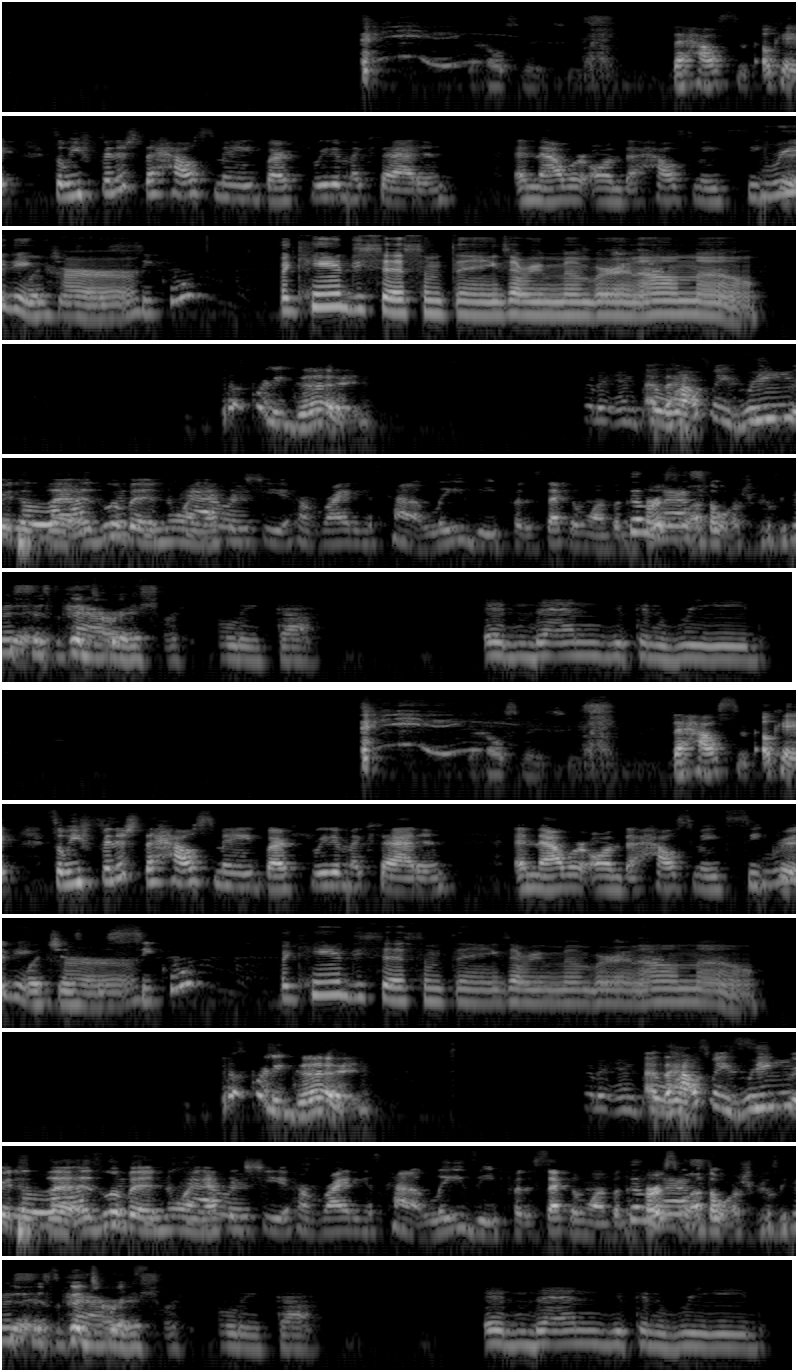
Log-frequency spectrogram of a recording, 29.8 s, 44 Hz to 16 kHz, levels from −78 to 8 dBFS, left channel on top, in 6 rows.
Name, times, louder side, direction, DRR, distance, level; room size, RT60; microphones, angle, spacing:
voice 1, 2.2-3.4 3.6-3.8 4.2-7.7 8.2-11.2 16.3-17.2 18.9-21.2 21.5-25.6, right 5 dB, 75° right, 0.9 m, -30 dB
voice 2, 9.7-10.8 11.7-14.6, left 8 dB, 60° left, 0.3 m, -30 dB
voice 3, 18.5-21.4 23.8-24.1 24.8-25.7 26.2-26.7 27.8-29.6, left 1 dB, 5° left, 0.6 m, -32 dB
11.0 x 4.0 x 2.5 m
head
